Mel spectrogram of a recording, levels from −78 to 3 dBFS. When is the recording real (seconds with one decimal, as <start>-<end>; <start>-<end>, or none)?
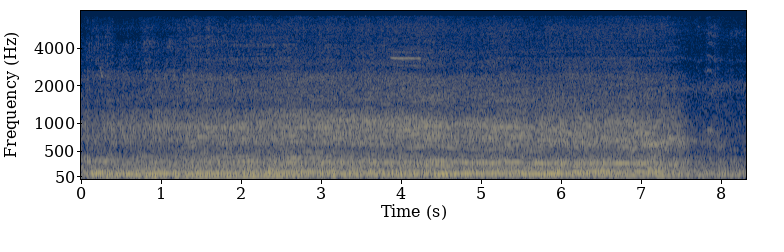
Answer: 0.0-5.2; 7.3-8.3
